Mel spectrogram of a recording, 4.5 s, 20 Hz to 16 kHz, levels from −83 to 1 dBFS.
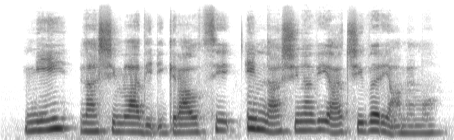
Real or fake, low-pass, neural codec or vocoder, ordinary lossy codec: fake; 14.4 kHz; autoencoder, 48 kHz, 32 numbers a frame, DAC-VAE, trained on Japanese speech; none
